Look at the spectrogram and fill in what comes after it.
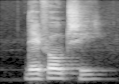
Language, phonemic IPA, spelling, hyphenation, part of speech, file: Dutch, /ˌdeːˈvoː.(t)si/, devotie, de‧vo‧tie, noun, Nl-devotie.ogg
- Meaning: 1. devotion, piety 2. an act of worship, a religious mass or service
